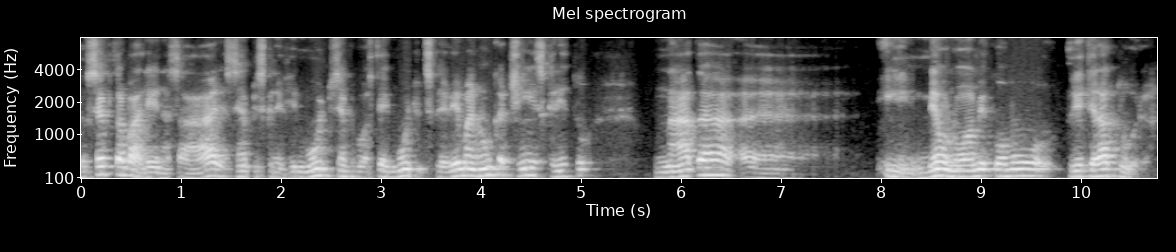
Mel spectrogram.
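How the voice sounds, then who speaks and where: A man with a medium-pitched, somewhat breathy voice and a dark, mellow tone talks at a fairly slow pace, with ordinary pitch variation and big swings in loudness. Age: 70s. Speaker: writer and editor. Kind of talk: interview conversation. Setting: podcast.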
